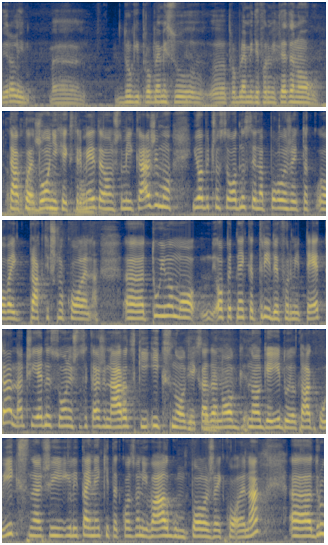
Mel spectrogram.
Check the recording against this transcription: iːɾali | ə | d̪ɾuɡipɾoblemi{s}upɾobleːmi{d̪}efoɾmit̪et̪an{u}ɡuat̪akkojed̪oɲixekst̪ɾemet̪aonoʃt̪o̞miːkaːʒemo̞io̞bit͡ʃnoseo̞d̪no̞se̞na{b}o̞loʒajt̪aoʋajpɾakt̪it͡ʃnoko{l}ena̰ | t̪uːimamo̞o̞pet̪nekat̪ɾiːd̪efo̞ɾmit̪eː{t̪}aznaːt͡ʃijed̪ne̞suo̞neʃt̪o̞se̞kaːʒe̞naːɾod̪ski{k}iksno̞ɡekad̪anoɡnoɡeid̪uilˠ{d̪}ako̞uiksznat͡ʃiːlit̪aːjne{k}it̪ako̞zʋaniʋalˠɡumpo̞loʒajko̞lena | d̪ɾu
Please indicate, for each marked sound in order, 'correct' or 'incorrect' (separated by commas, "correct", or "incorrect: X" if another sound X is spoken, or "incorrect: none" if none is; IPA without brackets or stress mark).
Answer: correct, correct, incorrect: o, incorrect: p, correct, correct, incorrect: ʔ, incorrect: t̪, correct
